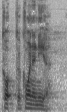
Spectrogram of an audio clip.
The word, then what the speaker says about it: Koinonia: Koinonia. That's the American way of pronouncing it.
